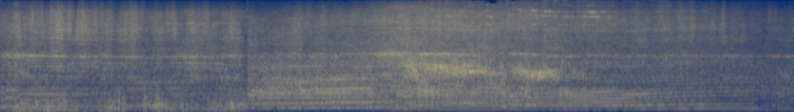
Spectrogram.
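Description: Race car engine at high revs: a rough, noisy first few seconds, then a clear engine note that rises and falls in pitch as it revs and changes gear. It fades near the end.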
